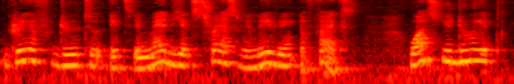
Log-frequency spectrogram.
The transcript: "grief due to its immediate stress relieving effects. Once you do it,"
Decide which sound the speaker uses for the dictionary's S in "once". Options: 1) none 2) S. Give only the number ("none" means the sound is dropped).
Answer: 2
